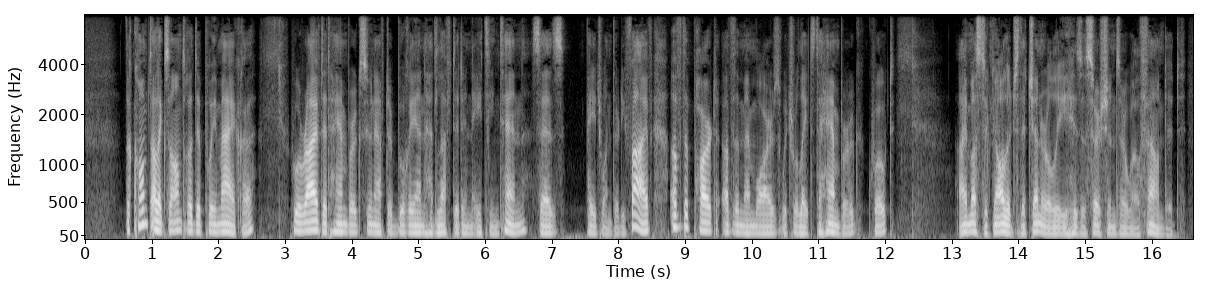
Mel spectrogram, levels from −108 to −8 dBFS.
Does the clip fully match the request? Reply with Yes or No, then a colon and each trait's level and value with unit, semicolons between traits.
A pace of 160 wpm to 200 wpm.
No: average, 145 wpm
